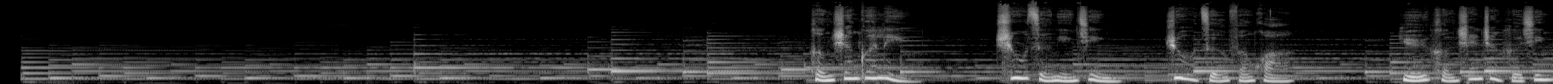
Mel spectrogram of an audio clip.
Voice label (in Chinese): 女 房地产广告 温暖柔和; 横山观岭; 温柔知性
